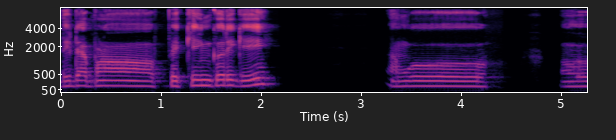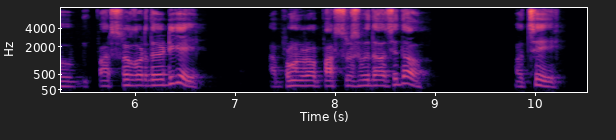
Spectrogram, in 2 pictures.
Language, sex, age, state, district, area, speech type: Odia, male, 30-45, Odisha, Kendujhar, urban, spontaneous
